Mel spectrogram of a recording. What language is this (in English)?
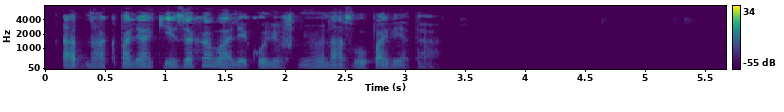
Belarusian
